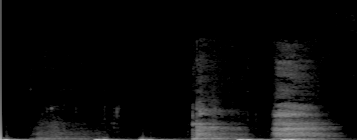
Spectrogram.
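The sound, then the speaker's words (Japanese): Heavy, quick breaths rush in and out in two or three loud, airy bursts, layered over a steady pair-by-pair thumping of a racing heartbeat. No one speaks. “息遣いも激しくなられて苦しそうです。”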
